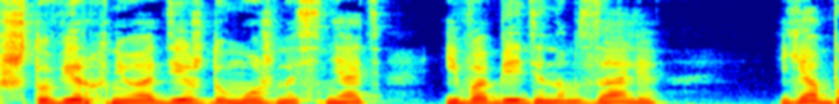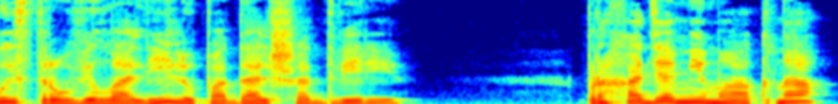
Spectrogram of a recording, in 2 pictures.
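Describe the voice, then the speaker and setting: Woman narrator, lower voice, calm first-person audiobook reading.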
